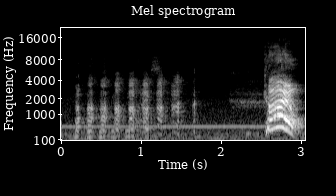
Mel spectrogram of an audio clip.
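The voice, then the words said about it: Shouting. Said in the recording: “Why are you shouting? ... We always shout at the end of this.”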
